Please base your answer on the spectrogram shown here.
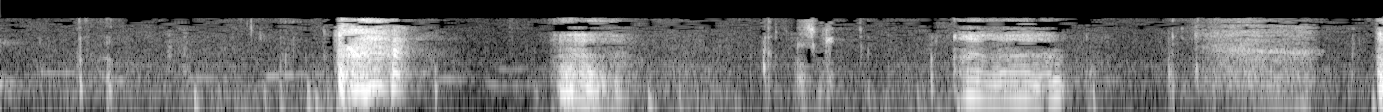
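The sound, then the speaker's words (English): Coughing and throat clearing from a man who chokes up while reading scripture aloud. A few separate, rough coughs break up otherwise quiet moments, with brief voiced sounds between them. “Excuse me. And I think that got choked up there just a little bit.”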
